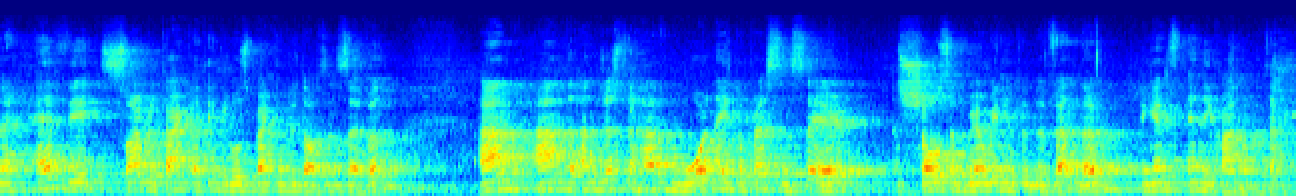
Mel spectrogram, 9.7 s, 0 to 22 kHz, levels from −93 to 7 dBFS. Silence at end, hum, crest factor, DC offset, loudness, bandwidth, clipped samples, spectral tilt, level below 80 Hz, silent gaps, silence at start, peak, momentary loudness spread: 0 s; none; 18 dB; under 0.1%; -28 LUFS; 13.5 kHz; under 0.1%; -5.5 dB/octave; -58 dBFS; none; 0 s; -10 dBFS; 8 LU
